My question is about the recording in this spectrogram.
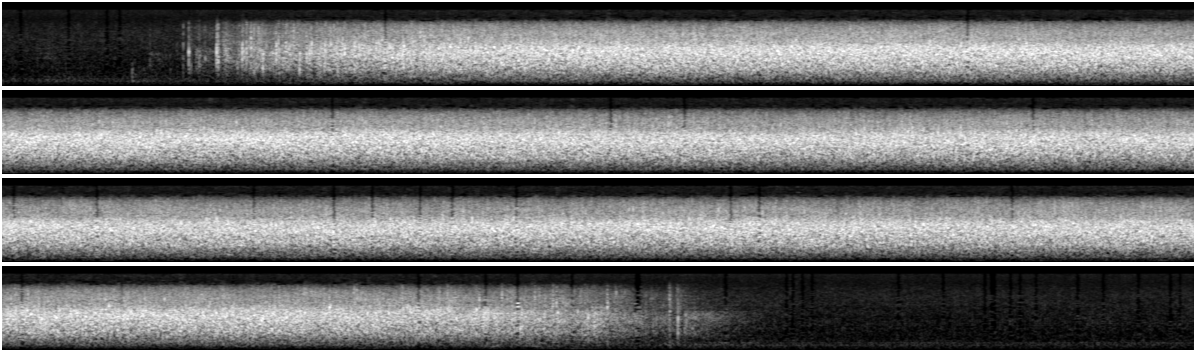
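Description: Concert-hall audience applauding as the soloist walks on stage. The applause swells in about a second in, holds steady, and dies away near the end.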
